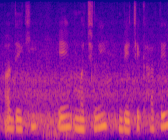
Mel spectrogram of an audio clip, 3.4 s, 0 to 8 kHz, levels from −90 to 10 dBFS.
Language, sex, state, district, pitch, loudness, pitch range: Bhojpuri, female, Bihar, East Champaran, 180 Hz, -26 LUFS, 160-200 Hz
